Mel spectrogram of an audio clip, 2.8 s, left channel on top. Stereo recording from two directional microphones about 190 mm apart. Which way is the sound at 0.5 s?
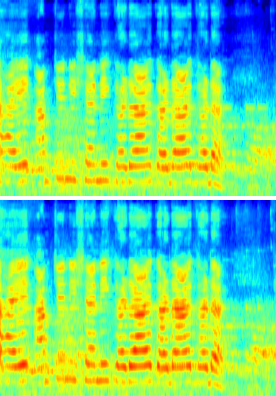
25° left (ahead or behind).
